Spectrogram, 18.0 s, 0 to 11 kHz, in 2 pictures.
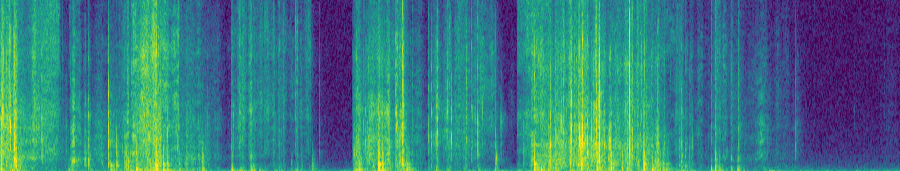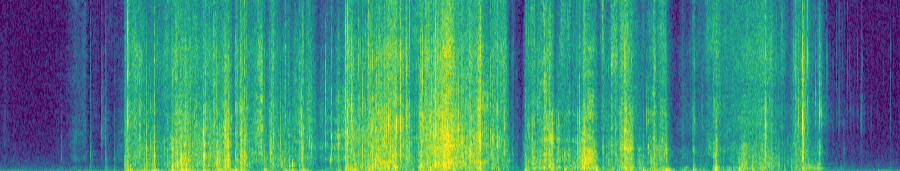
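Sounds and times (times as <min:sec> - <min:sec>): packaging crinkling and rustling: 0:00.0 - 0:07.4, 0:10.2 - 0:17.6
packaging tearing: 0:10.3 - 0:15.6.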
